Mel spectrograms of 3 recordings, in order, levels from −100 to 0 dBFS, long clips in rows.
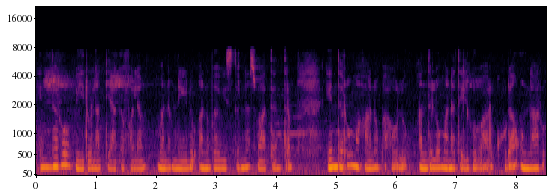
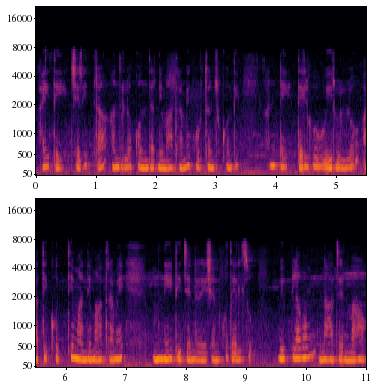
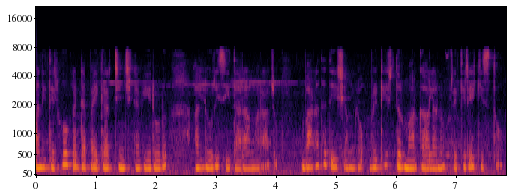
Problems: constant background noise, low volume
